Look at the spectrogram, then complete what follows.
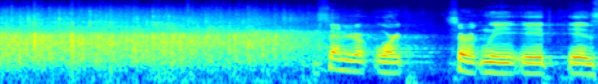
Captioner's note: applause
